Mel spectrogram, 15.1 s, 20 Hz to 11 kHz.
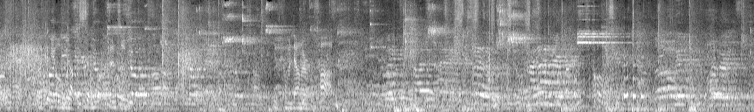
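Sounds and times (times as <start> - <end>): voices echoing in a gym: 0.0 - 15.0.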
